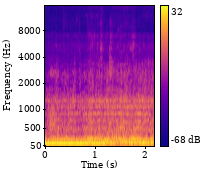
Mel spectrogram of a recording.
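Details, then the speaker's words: Washing machine with the timer turned on: loud, steady low hum but the tub won't turn unless pushed by hand. "yan oh wala siyang ikot ngayon piitin natin onong ano timer niya Ugong lang siya Ugong hindi siya ikot"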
